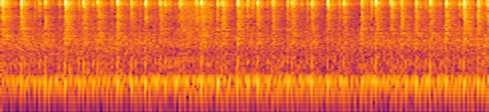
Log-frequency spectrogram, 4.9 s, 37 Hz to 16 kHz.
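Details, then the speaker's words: Yamaha F1ZR two-stroke after replacing the porous, leaking cylinder head: steady even idle with quick regular beat, no stumbling; idling normally. "alhamdulillah bisa langsam bisa stasioner engak gorang seperti tadi ya dan penyebabnya adalah Fer head yang kopos dan bosor"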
